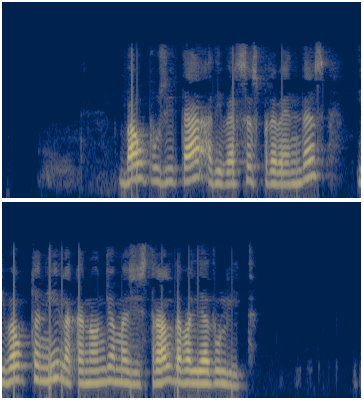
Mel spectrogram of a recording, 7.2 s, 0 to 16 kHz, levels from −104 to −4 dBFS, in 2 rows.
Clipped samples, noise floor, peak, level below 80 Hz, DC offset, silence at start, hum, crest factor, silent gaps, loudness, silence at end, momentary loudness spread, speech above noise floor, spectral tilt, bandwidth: under 0.1%; -88 dBFS; -14 dBFS; -72 dBFS; under 0.1%; 1.15 s; none; 22 dB; none; -34 LUFS; 1.2 s; 10 LU; 54 dB; -4.5 dB/octave; 8 kHz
